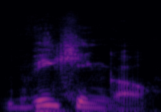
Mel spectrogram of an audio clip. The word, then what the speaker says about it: Vikingo: I know that you like to get pronunciations right, and I just want to say this one time to make sure. It's Vikingo.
